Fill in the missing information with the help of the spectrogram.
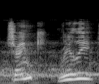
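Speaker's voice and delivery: high, loud disbelieving echo of the name; incredulous retort. Acted. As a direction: throw the name back in disbelief. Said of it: "she growled".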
